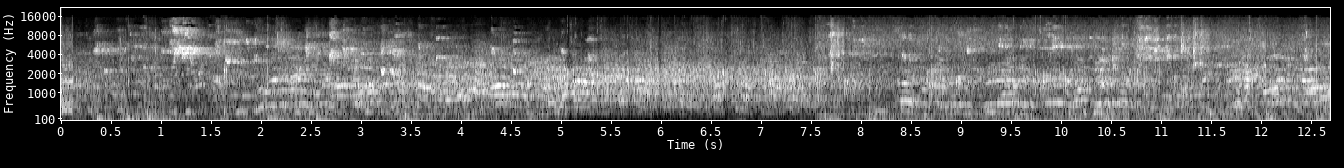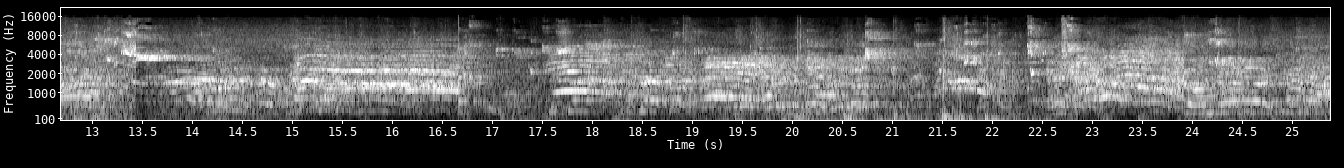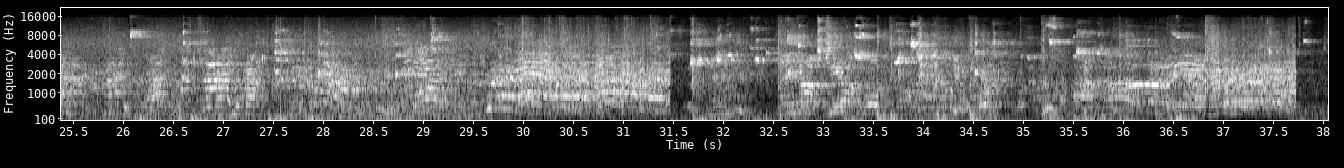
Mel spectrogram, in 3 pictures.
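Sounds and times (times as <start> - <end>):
sneakers squeaking: 0.0 - 5.4, 7.5 - 14.4, 16.6 - 25.2, 26.0 - 29.3, 31.4 - 36.8, 37.4 - 38.0
voices of players and onlookers: 0.0 - 38.0
basketball bouncing: 33.5 - 36.6.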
